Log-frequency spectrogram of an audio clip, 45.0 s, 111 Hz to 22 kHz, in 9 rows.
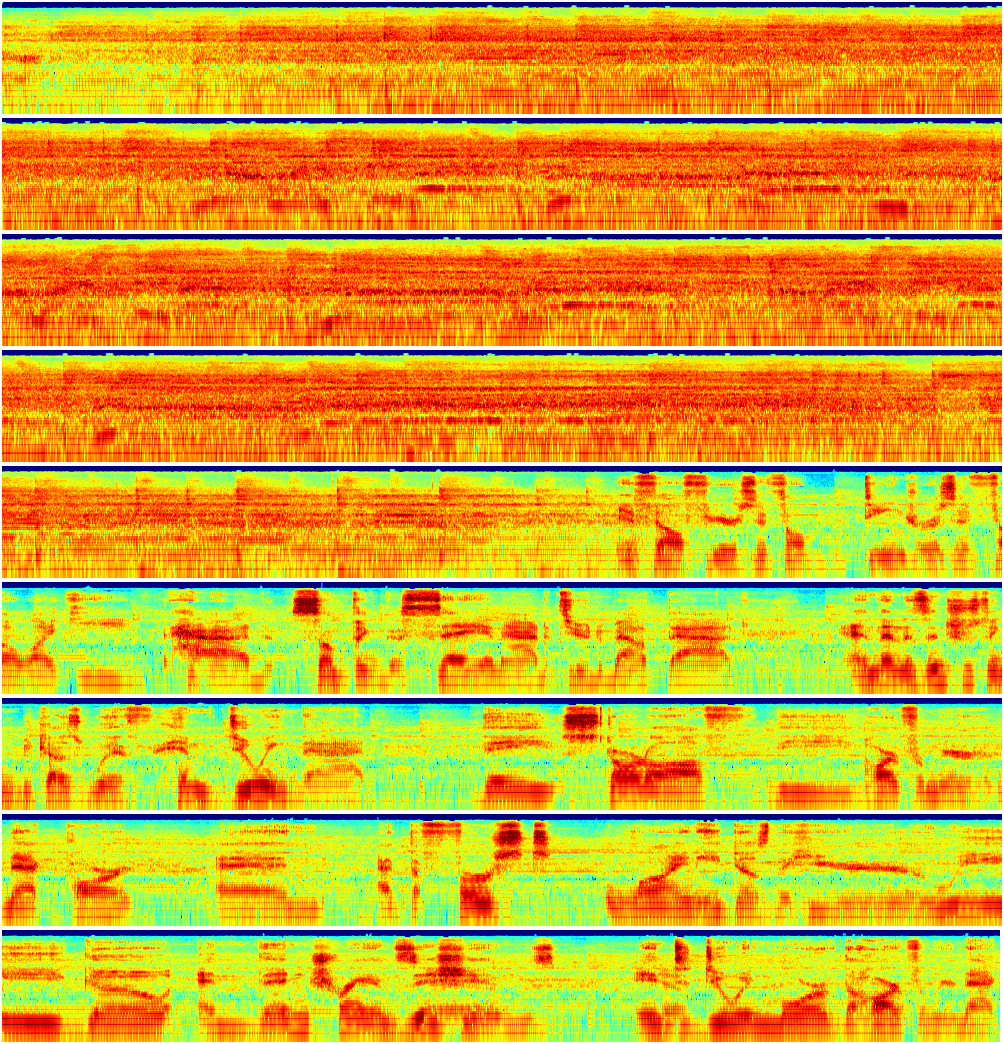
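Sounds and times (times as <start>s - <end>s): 
distorted guitars: 0.0s - 44.9s
loud dense live band music with distorted guitars: 0.0s - 44.9s
rock singer screaming and yelling: 1.3s - 22.2s
speech: 23.4s - 44.9s.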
